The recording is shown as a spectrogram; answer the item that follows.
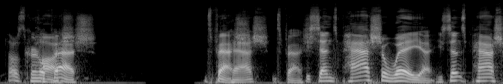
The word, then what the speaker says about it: Pash: as well as he helps Oppenheimer by sending Posh away he sends Posh to well it's pronounced pot Pash is that the hash it's that was Colonel she sends Pash away yeah he sends Pash away to Europe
